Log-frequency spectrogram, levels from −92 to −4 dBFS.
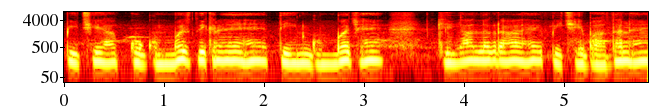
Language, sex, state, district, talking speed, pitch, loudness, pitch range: Hindi, male, Chhattisgarh, Kabirdham, 165 wpm, 175 Hz, -17 LUFS, 160-185 Hz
